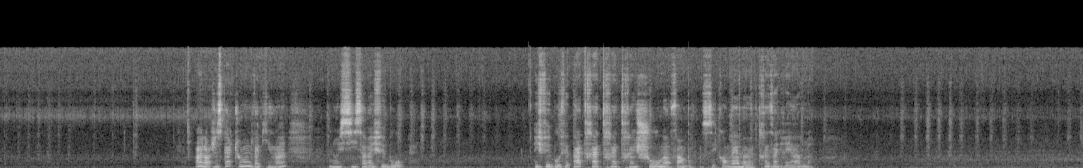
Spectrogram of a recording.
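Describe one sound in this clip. A marker pen scratches softly across paper.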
